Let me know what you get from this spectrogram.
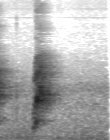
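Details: Maltese puppy giving a single short, sharp yip in a quiet room.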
